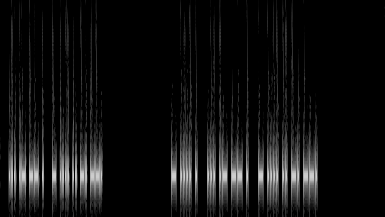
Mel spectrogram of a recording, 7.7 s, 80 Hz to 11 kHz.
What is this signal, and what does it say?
Morse code, heard as a keyed tone, about 43 wpm, 700 Hz. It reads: SAME THING THE SAME THING
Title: Speed-Racing - Sets of 3 Words 40wpm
